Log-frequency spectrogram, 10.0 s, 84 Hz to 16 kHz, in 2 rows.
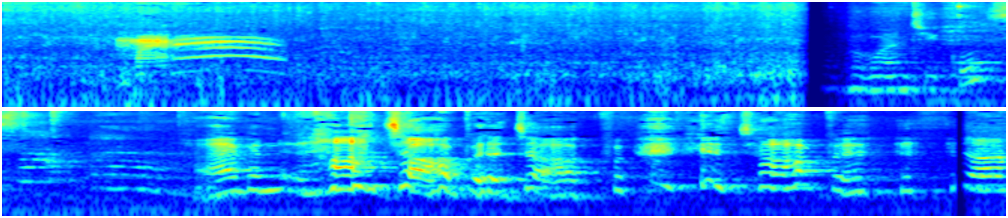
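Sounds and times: cat meowing: 0:00.6 - 0:01.5.

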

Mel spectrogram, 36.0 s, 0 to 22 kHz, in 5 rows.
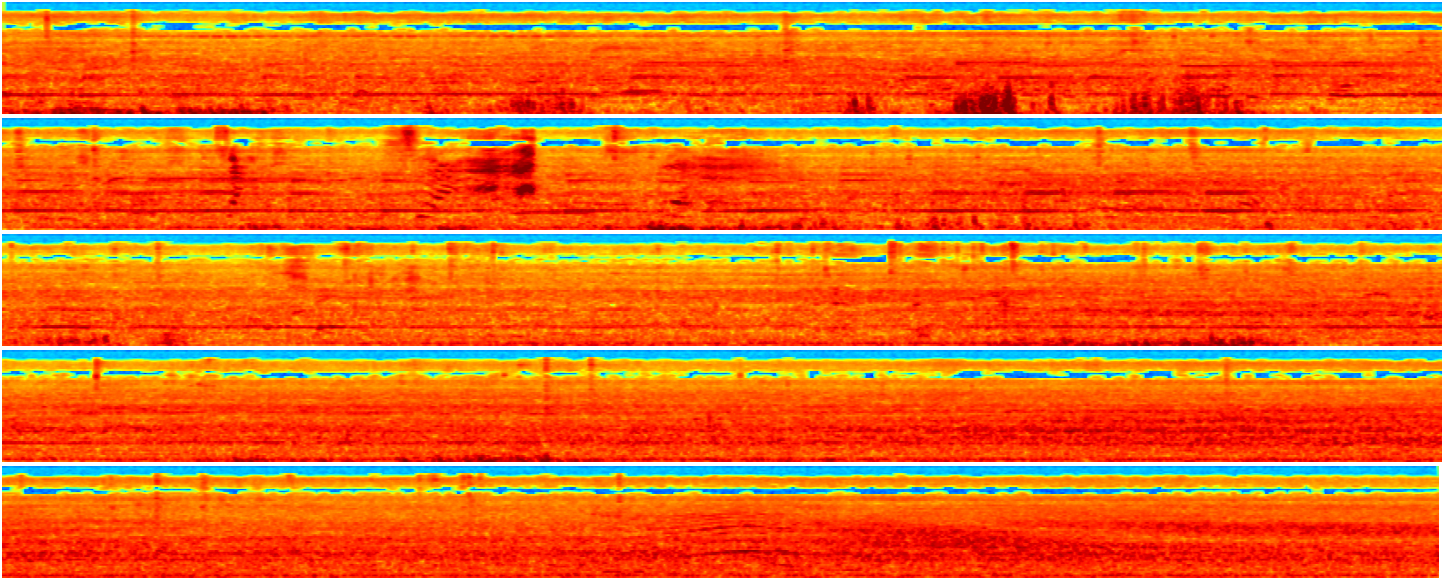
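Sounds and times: crowd voices: 0:00.0 - 0:35.9
train wheels rumbling on tracks: 0:00.0 - 0:35.9.

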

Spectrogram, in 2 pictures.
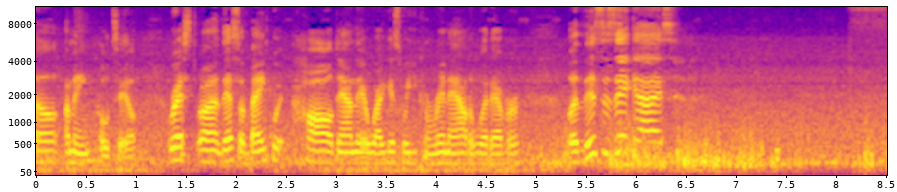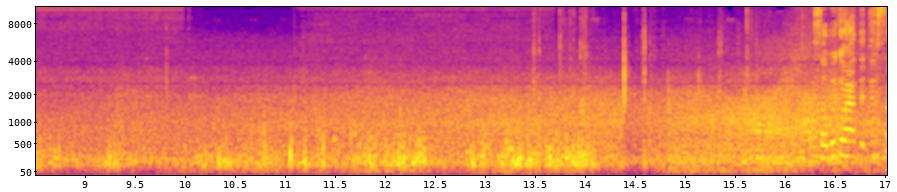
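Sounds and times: street traffic: 0:00.0 - 0:17.0
wind rumbling on microphone: 0:00.0 - 0:17.0
sharp clicks: 0:13.4 - 0:15.7.

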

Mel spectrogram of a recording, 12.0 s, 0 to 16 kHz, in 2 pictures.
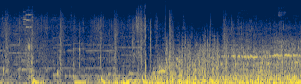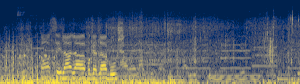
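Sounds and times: bike rattling and clicking: 0:00.0 - 0:12.0
tyres rumbling over dirt: 0:00.0 - 0:12.0
wind on microphone: 0:01.7 - 0:10.2.

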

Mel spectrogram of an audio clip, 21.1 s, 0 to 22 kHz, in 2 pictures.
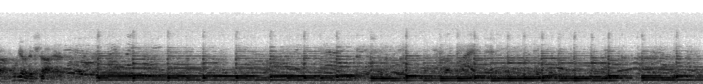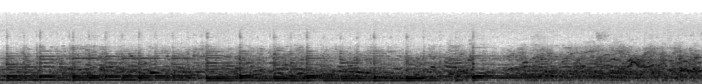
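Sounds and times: acoustic guitar strummed chords: 0:01.3 - 0:19.7.

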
